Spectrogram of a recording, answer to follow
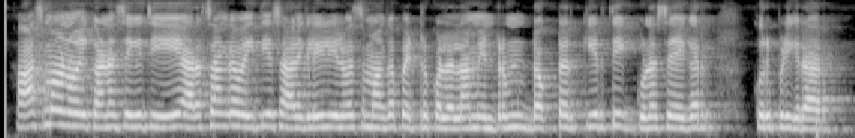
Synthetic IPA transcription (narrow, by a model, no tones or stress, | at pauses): aːsmaːnoːjkɐnɐsɛɣɪt͡ʃːɪjeɐɾɐsaːŋɡɐʋɐɪt̪ːɪjɐsaːlɪɣɐɭɪlɪlɐʋɐsɐmaːɣɐpɛʈrɯkːɔɭːɐlaːmɛndrɯmɖoːk̚ʈɐɾkiːɾt̪iɡʊɳɐseːɣɐɾ | kʊrɪpːɪɽɯɣɪraːɾ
